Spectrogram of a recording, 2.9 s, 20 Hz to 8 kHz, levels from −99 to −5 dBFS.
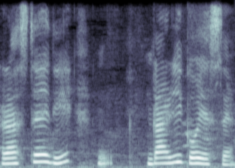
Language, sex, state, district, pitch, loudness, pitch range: Assamese, female, Assam, Kamrup Metropolitan, 260 Hz, -13 LUFS, 245-320 Hz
